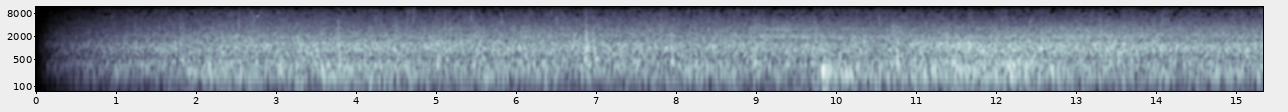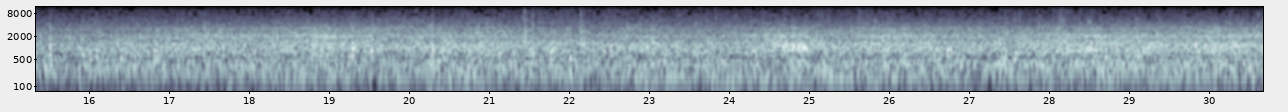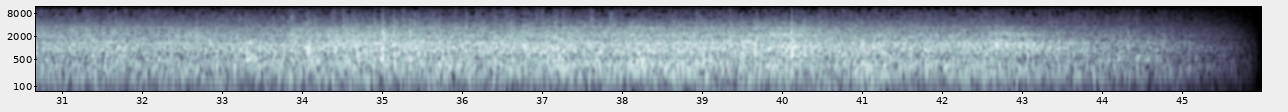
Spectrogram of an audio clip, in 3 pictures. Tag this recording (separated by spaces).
cars city drops nature rain weather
